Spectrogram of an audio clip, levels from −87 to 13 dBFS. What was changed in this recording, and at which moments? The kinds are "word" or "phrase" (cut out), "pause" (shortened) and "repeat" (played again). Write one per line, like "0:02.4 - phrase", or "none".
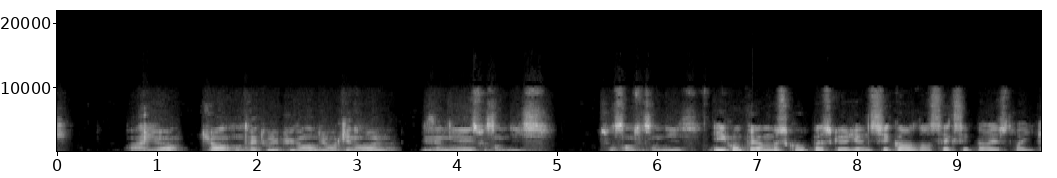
0:01.3 - pause
0:03.4 - pause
